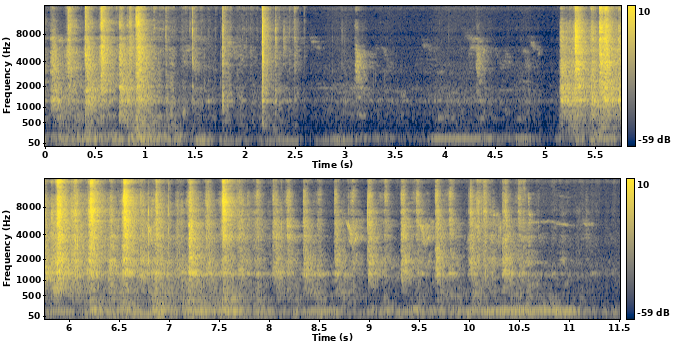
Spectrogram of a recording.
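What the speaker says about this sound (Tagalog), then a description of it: "Ayun yung aso ko, gustong lumabas." A dog wanting to go outside makes soft whimpers and restless panting close by, with scratching and clattering noises that stop briefly, then resume louder and continue steadily.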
